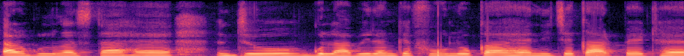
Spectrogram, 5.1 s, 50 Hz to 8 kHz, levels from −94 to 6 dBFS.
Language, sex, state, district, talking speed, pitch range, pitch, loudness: Hindi, female, Punjab, Pathankot, 150 wpm, 210-220 Hz, 215 Hz, -15 LUFS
